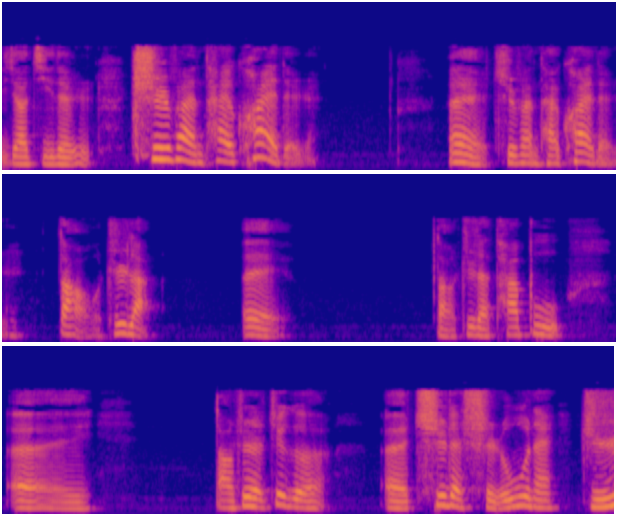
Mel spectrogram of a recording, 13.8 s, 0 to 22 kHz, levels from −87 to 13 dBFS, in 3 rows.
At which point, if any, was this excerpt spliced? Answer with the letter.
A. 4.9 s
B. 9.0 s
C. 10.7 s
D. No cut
A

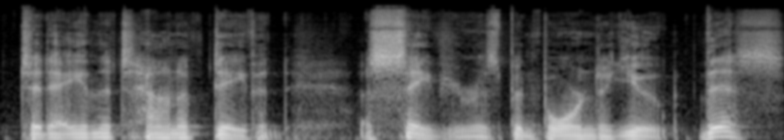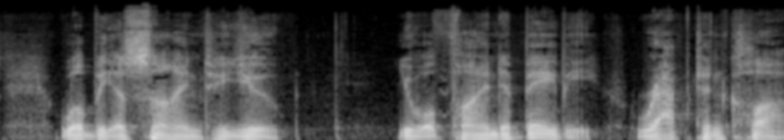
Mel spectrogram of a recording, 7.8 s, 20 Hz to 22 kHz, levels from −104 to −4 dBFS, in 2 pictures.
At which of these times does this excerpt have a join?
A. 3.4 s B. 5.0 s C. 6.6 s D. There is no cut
A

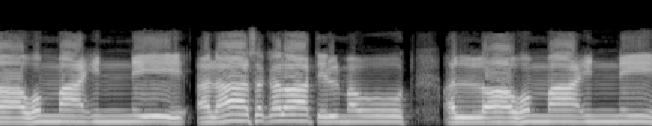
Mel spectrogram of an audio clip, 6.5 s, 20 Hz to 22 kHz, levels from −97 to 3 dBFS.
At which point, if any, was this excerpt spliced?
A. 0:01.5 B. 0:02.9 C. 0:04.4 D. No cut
C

